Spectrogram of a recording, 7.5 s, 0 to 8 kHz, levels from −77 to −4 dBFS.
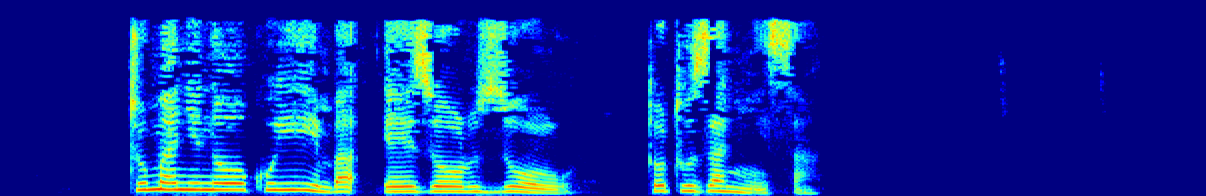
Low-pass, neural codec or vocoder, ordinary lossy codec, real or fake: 7.2 kHz; codec, 24 kHz, 0.9 kbps, WavTokenizer, medium speech release version 2; MP3, 32 kbps; fake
